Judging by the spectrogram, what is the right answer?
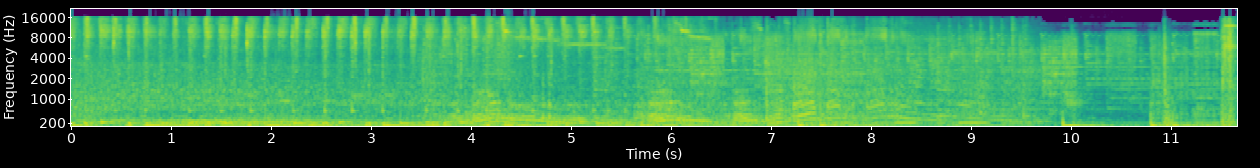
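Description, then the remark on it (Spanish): Engines of armored cars and three trucks approaching and surrounding people in Brazil rev and roar, their pitch sweeping up and down repeatedly, with a brief tire squeal amid the loud, continuous motor noise. “Carros blindados con hombres vestidos de negro se acercan a ellos. 3 camionetas los rodean.”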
